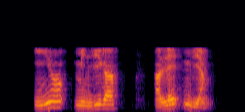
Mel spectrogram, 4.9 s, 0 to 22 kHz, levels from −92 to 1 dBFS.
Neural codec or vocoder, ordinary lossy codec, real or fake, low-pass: none; AAC, 16 kbps; real; 3.6 kHz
